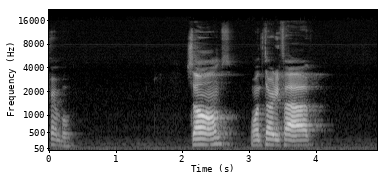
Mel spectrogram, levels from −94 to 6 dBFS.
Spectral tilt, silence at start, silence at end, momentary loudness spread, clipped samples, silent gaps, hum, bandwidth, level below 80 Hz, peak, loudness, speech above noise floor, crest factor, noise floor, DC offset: -3 dB/octave; 0 s; 1 s; 21 LU; under 0.1%; none; 60 Hz at -65 dBFS; 16 kHz; -62 dBFS; -2 dBFS; -18 LUFS; 43 dB; 20 dB; -61 dBFS; under 0.1%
